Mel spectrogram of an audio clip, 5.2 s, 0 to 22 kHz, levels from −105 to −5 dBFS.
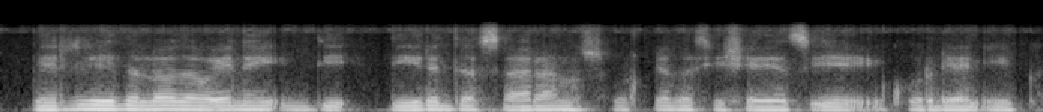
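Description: Opus voice compression runs through the whole clip, and the damage is plainly audible. Nothing reaches above about 8.9 kHz, near the 8 kHz wideband ceiling of the SILK linear-prediction coder, so the speech loses its top-end air and sounds muffled. The excitation is coded coarsely, giving a hoarse, slightly robotic grain to voiced sounds. That combination points to a low bitrate of around 12 kbps, with the codec working in 20 ms frames.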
